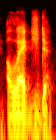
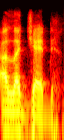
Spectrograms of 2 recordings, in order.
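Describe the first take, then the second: First: The ending is a plain d sound. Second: The ending adds an extra syllable. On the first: The speaker calls it right. "it sounds like a D" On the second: The speaker calls it wrong. "it's not alleged"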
